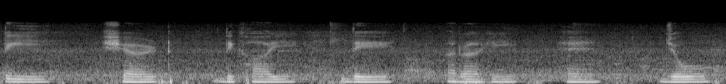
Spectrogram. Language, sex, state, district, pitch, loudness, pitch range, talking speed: Hindi, male, Haryana, Rohtak, 120 Hz, -18 LUFS, 115-125 Hz, 60 wpm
